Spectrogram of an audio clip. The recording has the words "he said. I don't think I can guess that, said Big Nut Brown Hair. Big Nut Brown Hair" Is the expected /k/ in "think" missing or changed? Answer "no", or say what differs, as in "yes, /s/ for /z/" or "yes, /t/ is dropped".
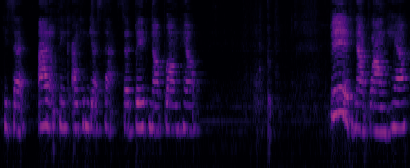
no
